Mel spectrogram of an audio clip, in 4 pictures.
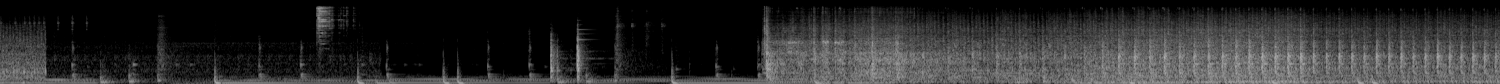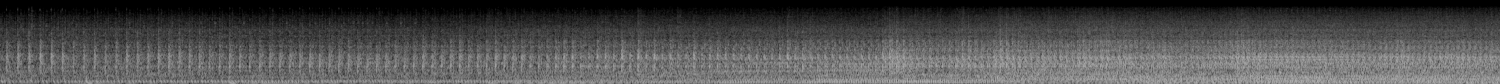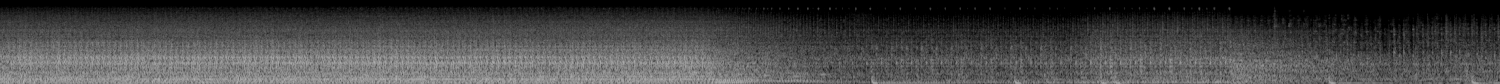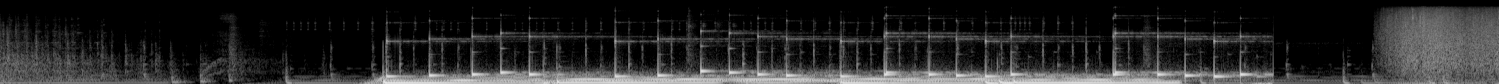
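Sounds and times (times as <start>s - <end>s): tractor engine knocking: 7.6s - 35.9s, 38.4s - 42.5s.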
